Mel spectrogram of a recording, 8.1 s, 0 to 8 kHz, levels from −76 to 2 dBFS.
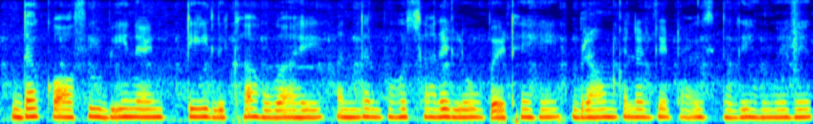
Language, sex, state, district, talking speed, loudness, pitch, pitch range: Hindi, female, Bihar, Jamui, 170 wpm, -16 LUFS, 180 Hz, 180-185 Hz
